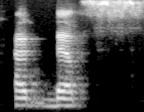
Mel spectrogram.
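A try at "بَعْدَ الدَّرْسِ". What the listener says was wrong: Ayo, ba'dad dars. Ya, di sini harusnya ada tasdid, ya. Huruf dalnya ini ada tasdid, ya, ba'dad darsi, ya, ba'dad dars.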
